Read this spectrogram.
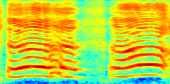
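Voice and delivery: loud high pained moaning; pained groan. Retold or imitated. Patient alone at night, groaning in pain. Retelling agony in hospital bed.

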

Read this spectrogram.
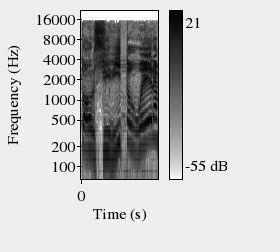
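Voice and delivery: ordinary delivery

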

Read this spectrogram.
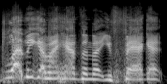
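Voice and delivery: high-pitched joking attack; mock outburst. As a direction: lunge in with a high, pretend-angry cry. Joking imagined outburst, then "just kidding.

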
